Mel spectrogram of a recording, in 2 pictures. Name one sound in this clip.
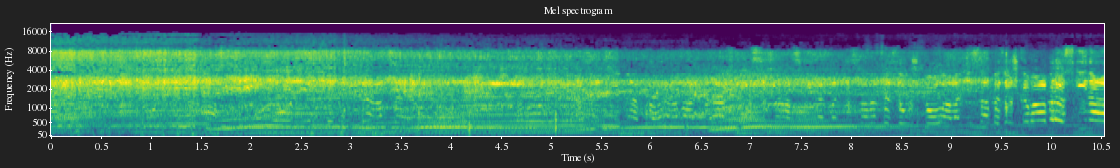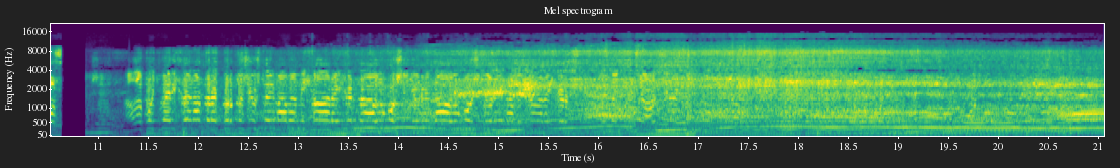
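Tyres screech as cars slide around a track.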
